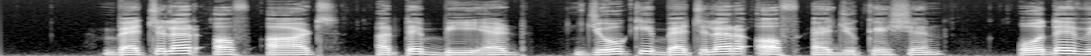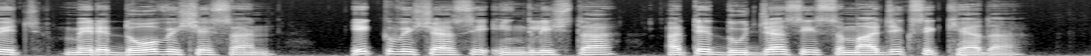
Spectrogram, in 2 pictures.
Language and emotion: Punjabi, neutral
